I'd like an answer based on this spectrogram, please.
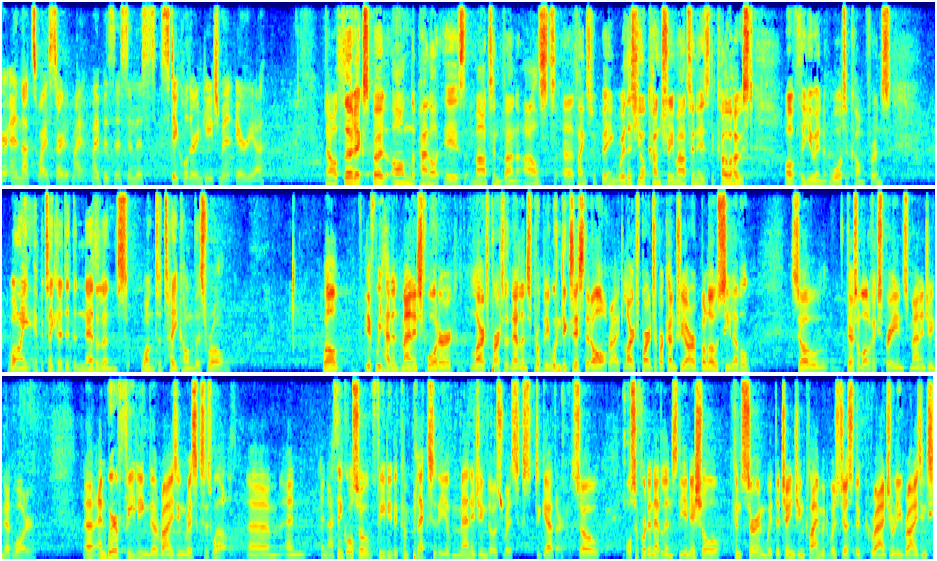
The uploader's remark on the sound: This episode was recorded live as one of the SDG Media Zone sessions at the UN Water Conference.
